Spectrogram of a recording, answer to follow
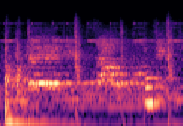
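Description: Slowed-down tropical house track: sustained chords with chant-like layered vocals over a deep bass note, with a single beat at the start.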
